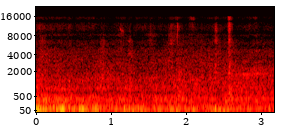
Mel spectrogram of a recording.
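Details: Low rumbling wind buffets the microphone outdoors, with a distant vehicle-like drone and no animal sound heard.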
